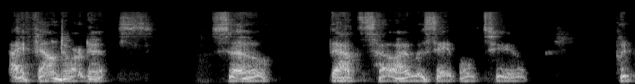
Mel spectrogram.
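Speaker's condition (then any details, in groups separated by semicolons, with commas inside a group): Multiple sclerosis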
